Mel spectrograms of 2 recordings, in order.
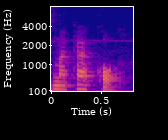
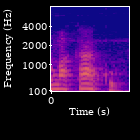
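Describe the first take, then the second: First: The final vowel is an open o sound. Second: The final vowel is a closed o sound. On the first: "o som do O aberto" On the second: "algumas pessoas falam macaco"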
